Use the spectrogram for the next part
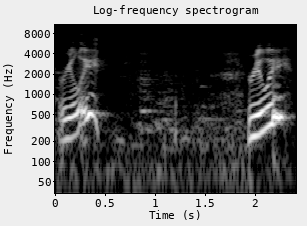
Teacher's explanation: there is almost always some lip rounding so r inherently is rounded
